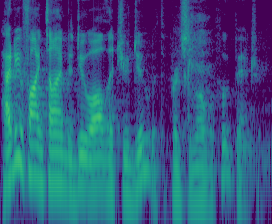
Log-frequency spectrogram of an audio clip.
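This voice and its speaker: A middle-aged man hosting a podcast, asking questions in a relaxed way with fillers and rephrasing. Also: mid-range voice, rapid-fire, slightly rough. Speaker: podcast host. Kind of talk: casual interview questions.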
